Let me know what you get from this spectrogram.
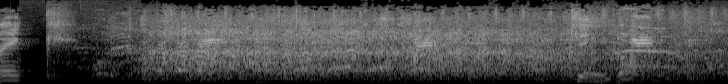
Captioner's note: laughter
